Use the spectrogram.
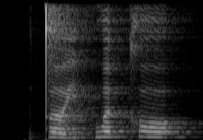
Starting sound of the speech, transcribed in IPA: t̪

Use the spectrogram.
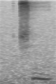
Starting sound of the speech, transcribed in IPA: ʈ͡ʂʰ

